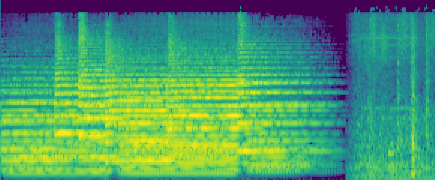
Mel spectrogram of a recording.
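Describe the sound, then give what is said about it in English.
A door creaks open with a long, loud, drawn-out squeal that shifts in pitch for several seconds, then gives way to softer, scuffling noise: a sound effect for the door of the photographer's room of the Morning Express newspaper opening as reporter Madison Standish enters. “The door opens and reporter Madison Standish enters.”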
